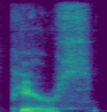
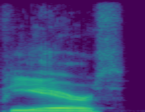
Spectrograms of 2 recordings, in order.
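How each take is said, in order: First: The name ends with an s sound. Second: The name ends with a z sound. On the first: The speaker calls it right. "but it's Pierce" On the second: The speaker calls it wrong. "I've been calling him Piers"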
